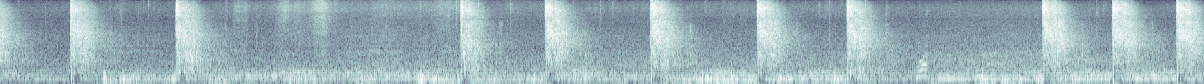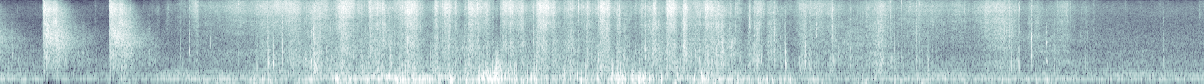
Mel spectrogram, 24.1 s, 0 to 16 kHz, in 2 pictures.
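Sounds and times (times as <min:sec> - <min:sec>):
rifle shots: 0:04.6 - 0:05.9, 0:06.5 - 0:07.0, 0:07.6 - 0:09.0, 0:10.4 - 0:13.6.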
